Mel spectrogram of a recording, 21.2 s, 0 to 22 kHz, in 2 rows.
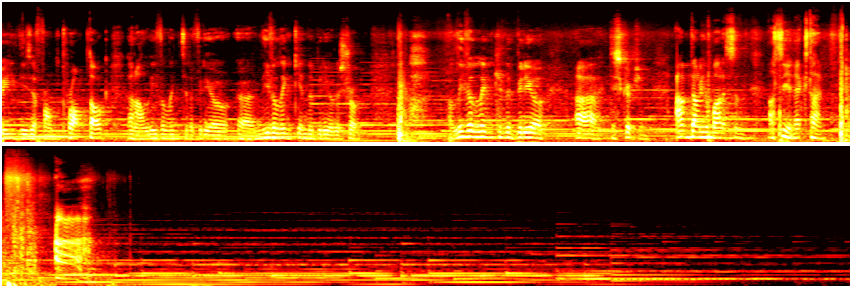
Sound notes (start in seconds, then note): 4.5 sighs; 10.5 rattling; 12.1 gentle music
